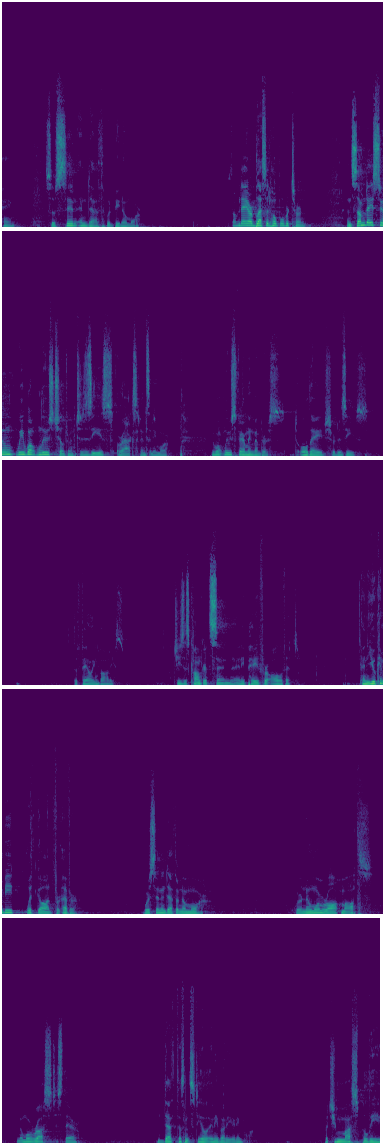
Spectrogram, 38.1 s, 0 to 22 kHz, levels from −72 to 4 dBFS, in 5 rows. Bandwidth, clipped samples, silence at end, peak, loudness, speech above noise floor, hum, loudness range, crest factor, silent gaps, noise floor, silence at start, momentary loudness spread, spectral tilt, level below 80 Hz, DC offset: 15 kHz; under 0.1%; 0 s; -8 dBFS; -30 LUFS; 45 dB; none; 10 LU; 22 dB; none; -74 dBFS; 0 s; 18 LU; -5.5 dB/octave; -52 dBFS; under 0.1%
